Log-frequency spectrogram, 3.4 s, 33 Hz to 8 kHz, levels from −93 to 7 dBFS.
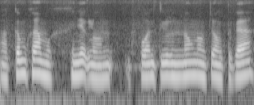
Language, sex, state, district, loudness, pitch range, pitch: Wancho, male, Arunachal Pradesh, Longding, -16 LUFS, 140-155 Hz, 150 Hz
